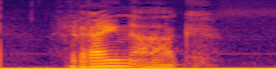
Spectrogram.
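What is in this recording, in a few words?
"rijnaak", Dutch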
